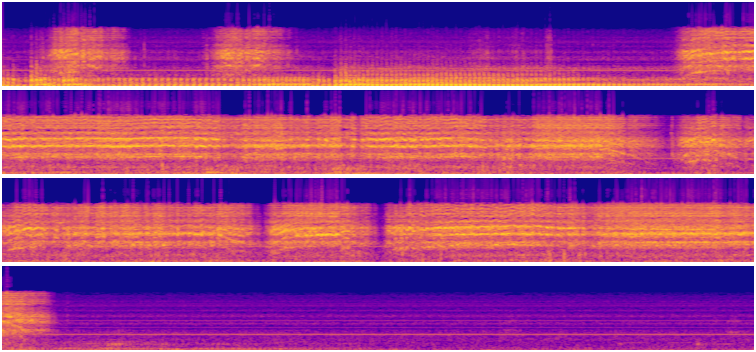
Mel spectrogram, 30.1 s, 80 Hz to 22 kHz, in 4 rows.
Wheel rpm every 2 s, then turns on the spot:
20, 20, 0, 90, 230, 220, 190, 110, 180, 150, 210, 110, 0, 0, 0.
0-2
